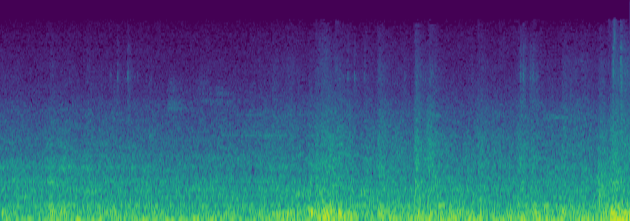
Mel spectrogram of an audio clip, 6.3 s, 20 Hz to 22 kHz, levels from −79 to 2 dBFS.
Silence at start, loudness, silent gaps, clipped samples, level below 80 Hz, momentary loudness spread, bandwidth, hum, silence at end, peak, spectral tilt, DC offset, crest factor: 0 s; -19 LUFS; none; under 0.1%; -18 dBFS; 8 LU; 13 kHz; none; 0 s; -2 dBFS; -7.5 dB/octave; under 0.1%; 16 dB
